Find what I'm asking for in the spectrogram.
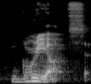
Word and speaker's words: griots: is usually told by these people known as griots. I think I pronounced that right. It's spelled G-R-I-O-T-S.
